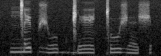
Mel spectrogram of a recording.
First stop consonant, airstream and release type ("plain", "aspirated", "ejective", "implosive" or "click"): click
